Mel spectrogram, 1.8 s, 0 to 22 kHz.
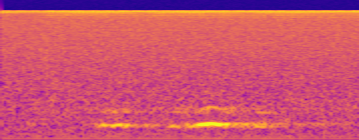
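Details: Male Ural owl visiting its nest before dawn on 4 August 2020, calling near a window: two soft, low hoots, the second longer, over a steady hum of background noise.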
